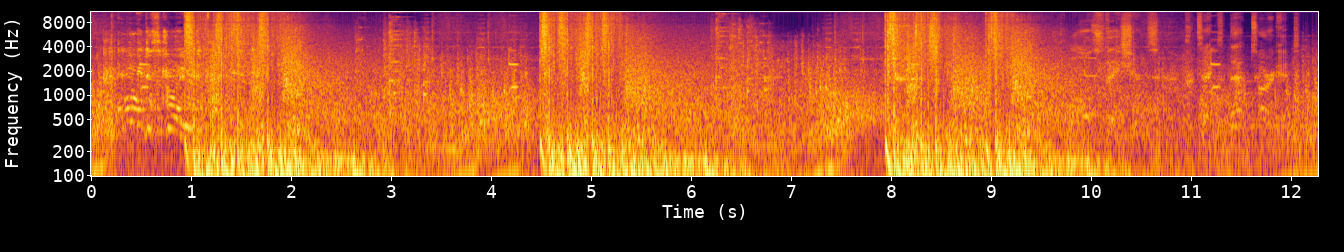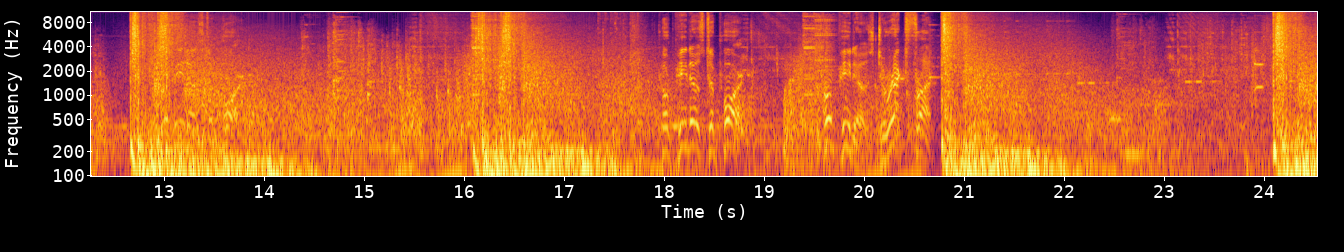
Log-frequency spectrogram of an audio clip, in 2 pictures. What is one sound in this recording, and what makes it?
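Heavy naval guns fire in loud booming salvos.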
